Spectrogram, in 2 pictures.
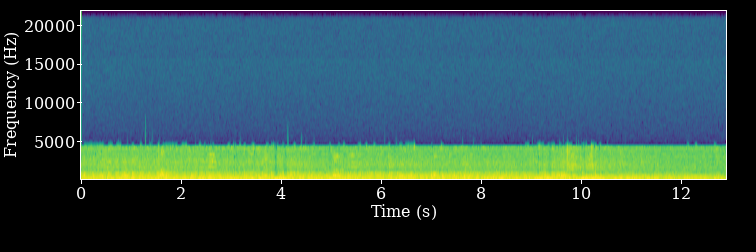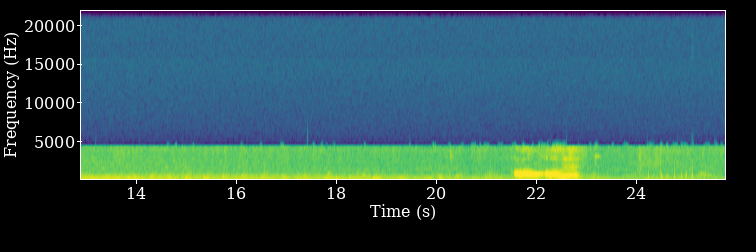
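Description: A train rumbles and rattles steadily along the tracks, growing a little quieter toward the end.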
